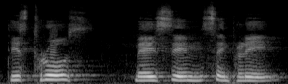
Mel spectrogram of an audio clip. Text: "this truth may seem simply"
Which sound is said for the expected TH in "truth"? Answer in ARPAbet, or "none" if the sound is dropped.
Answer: S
